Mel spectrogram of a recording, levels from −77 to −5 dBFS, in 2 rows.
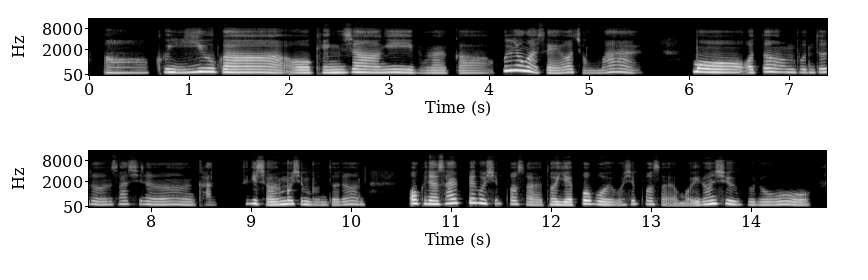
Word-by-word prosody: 어 170 0 -7
그 210 - -2
이유가 195 -3 +3
어 175 0 +1
굉장히 190 +1 +2
뭐랄까 160 -1 -8
훌륭하세요 200 - +3
정말. 180 +2 -7 0.5
뭐 200 -5 +4
어떤 205 +2 -1
분들은 195 0 -5
사실은 195 -3 -6
가 170 - -15 0.3
특히 235 0 0
젊으신 205 +1 +2
분들은 170 +4 -6 0.5
어 245 - +5
그냥 225 -2 +3
"살 255 +5 +4
빼고 280 -1 +1
싶어서요. 215 -8 -5
더 185 +1 +1
예뻐 175 +6 +4
보이고 175 -5 -1
싶어서요." 200 - -8
뭐 85 0 -8
이런 210 +5 +3
식으로 185 -5 -2
195 Hz, 255 characters per minute, -20 LUFS, 175-215 Hz, 0.5 s, 어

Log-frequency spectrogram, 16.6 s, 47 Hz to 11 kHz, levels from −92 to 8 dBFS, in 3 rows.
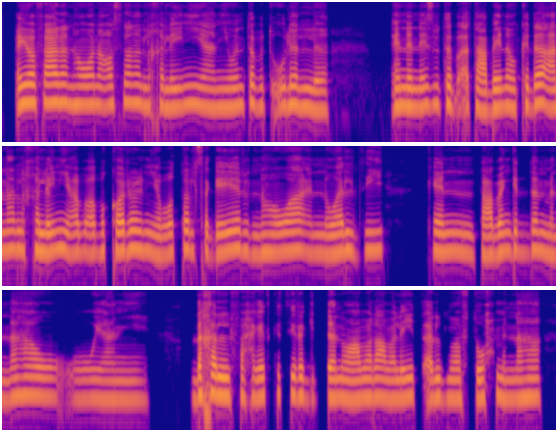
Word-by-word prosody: أيوه 220 +3 +6
فعلًا 225 -1 +4
هو 210 0 +2
أنا 205 -1 -1
أصلًا 225 +2 -1
اللي 200 -2 -2
خلاني 200 +2 -2
يعني 190 -1 -2
وأنت 200 +2 -1
بتقول 200 0 -2
ال 190 -4 +1 0.7
إن 195 +1 +3
الناس 195 +1 +1
بتبقى 210 -1 -1
تعبانة 185 +1 +2
وكده، 200 +1 +3
أنا 195 +2 +1
اللي 200 -1 -1
خلاني 190 0 +1
أبقى 180 -1 -1
باقرر 190 +2 +2
إني 185 -4 -2
أبطل 185 +4 -1
سجاير، 185 +4 0
إن 170 -1 -6
هو 180 +1 0
إن 180 -3 -2
والدي 190 +3 -1 0.4
كان 185 -2 -1
تعبان 175 +3 +1
جدًا 200 0 -3
منها 185 +1 -2
ويعني، 165 -3 -5 0.4
دخل 190 0 +5
في 180 - -5
حاجات 175 +1 -1
كتيرة 190 -2 -1
جدًا 170 +1 0
وعمل 165 +2 +1
عملية 170 0 +1
قلب 170 0 -1
مفتوح 170 +1 -2
منها، 175 0 -1
185 Hz, 155 wpm, -23 LUFS, 175-200 Hz, 0.7 s, أيوه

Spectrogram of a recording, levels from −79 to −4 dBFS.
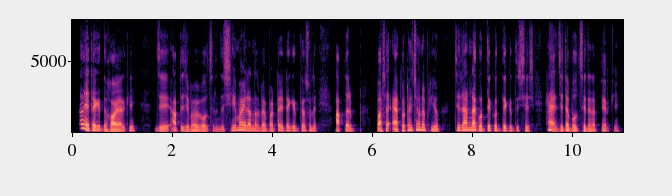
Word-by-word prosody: হ্যাঁ, 295 0 +4
এটা 170 - +4
কিন্তু 155 0 -1
হয় 120 -2 +7
আরকি 110 +4 -4 0.5
যে 120 - -1 0.3
আপনি 120 +2 -5
যেভাবে 130 +1 +1
বলছিলেন 105 -2 -5
যে 120 - -5
সেমাই 175 +2 +2
রান্নার 145 -3 0
ব্যাপারটা 125 +1 -2
এটা 135 - -3
কিন্তু 135 -2 -4
আসলে 140 +1 -5 0.5
আপনার 115 +2 -1 0.5
বাসায় 120 0 +3
এতটাই 125 +10 0
জনপ্রিয় 170 -7 +2 0.4
যে - - -2
রান্না 170 0 +6
করতে, 150 -1 +1
করতে, 145 -1 -1
করতে 130 -1 -5
শেষ। 120 -4 -4 0.3
হ্যাঁ 180 -4 +5
যেটা 140 +3 +2
বলছিলেন 120 -1 -1
আপনি 95 - -17
আরকি। 105 0 -15
130 Hz, 170 wpm, -23 LUFS, 120-155 Hz, 0.5 s, হয়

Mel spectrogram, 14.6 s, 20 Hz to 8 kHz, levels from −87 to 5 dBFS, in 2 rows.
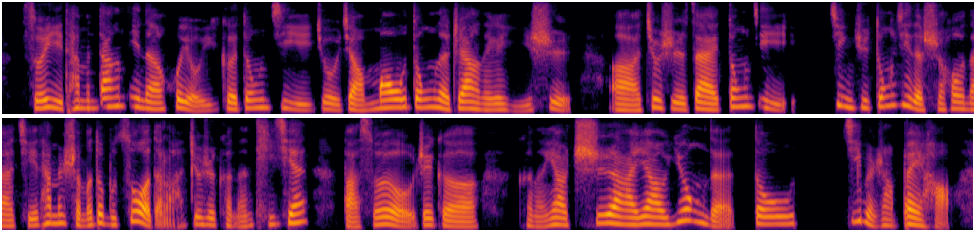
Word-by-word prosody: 所 190 - -1
以 200 -4 +1
他 200 - -4
们 195 -1 -6
当 235 +2 +1
地 240 -2 -4
呢， 170 -5 +1
会 195 +2 +1
有 125 - 0
一 135 - -10
个 165 +2 0
冬 205 +3 -2
季 170 -8 -6
就 155 0 -3
叫 135 - +2
猫 200 +7 +4
冬 215 0 -1
的 180 - +4
这 190 - 0
样 180 -2 +4
的 150 - -3
一 - - -2
个 155 - 0
仪 135 -2 -11
式。 160 0 -3 0.3
呃， 145 -2 +1
就 210 +9 0
是 170 -4 -2
在 160 -2 +4
冬 235 +1 -3
季 190 -10 -8 0.2
进 260 -7 -3
去 200 0 -5
冬 240 +6 -2
季 270 - -2
的 160 - +3
时 160 +2 -3
候 180 +1 -1
呢， 150 -2 -1
其 165 - -6
实 165 - -1
他 220 - 0
们 220 - 0
什 170 - 0
么 170 - 0
都 230 - +4
不 180 - -5
做 250 +8 +5
的 - - -3
了。 - - -9
就 190 - -2
是 175 - -2
可 155 - -7
能 135 +1 -8
提 185 - -9
前 230 +6 +2 0.2
把 125 - +1
所 180 +8 -1
有 190 - +4
这 170 0 -1
个 130 -4 +1 0.3
可 - - -11
能 135 0 -7
要 180 0 +3
吃 220 +1 +1
啊， 190 -4 +6
要 190 -1 +4
用 255 +2 0
的 - - -1
都 200 0 +1 0.3
基 270 - -4
本 - - -2
上 160 -2 -5
备 185 -4 +5
好， 135 - -4
185 Hz, 310 characters per minute, -22 LUFS, 155-210 Hz, 0.3 s, 啊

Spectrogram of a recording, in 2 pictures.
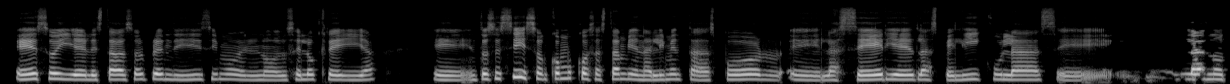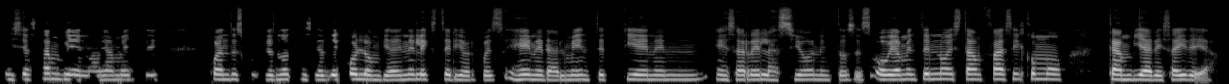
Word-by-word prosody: eso 255 +2 +4
y 240 -2 0
él 220 -1 +4
estaba 225 +1 +3
sorprendidísimo, 230 0 -2
él 205 -1 -4
no 205 -1 -3
se 225 +2 -3
lo 230 +1 0
creía. 215 0 -2 0.6
Eh, 205 -3 -1
entonces, 245 +4 0
sí, 340 -2 +4
son 260 -4 -2
como 275 +3 0
cosas 240 -5 -1
también 245 -3 0
alimentadas 215 -1 -3
por, 225 -1 0
eh, 205 -3 -2
las 205 0 -3
series, 225 +1 +3
las 220 -2 -2
películas, 215 0 -2
eh, 400 - -7 0.7
las 240 0 +6
noticias 230 -1 -3
también, 240 -3 0 0.2
obviamente. 215 - -4 0.5
Cuando 235 -1 +1
escuchas 220 - -5
noticias 220 -2 -3
de 220 0 +3
Colombia 215 -4 +2
en 220 - -1
el 230 0 0
exterior, 220 -2 -1
pues, 205 0 -4
generalmente 220 -3 0
tienen 220 +2 -1
esa 220 -1 0
relación, 220 0 0
entonces, 210 - -6
obviamente, 225 +1 +4
no 250 0 0
es 240 - -4
tan 240 -1 +3
fácil 245 +1 +1
como 245 -2 -1 0.4
cambiar 220 -2 +5
esa 215 +1 +1
idea. 220 -1 +1
225 Hz, 125 wpm, -23 LUFS, 215-235 Hz, 0.7 s, las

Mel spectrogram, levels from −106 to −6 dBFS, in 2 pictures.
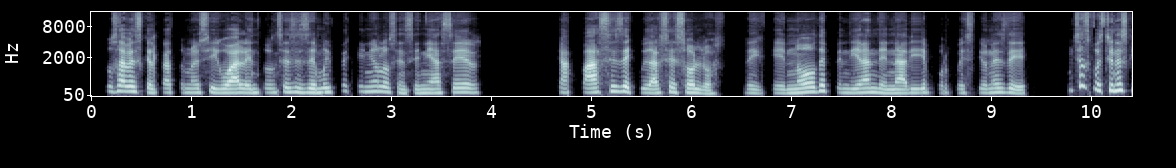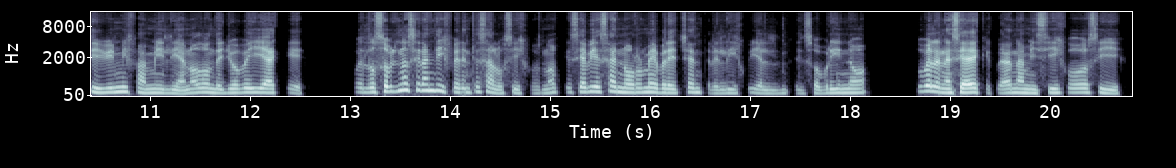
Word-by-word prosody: tú 215 - -9
sabes 220 -2 +4
que 170 - 0
el 160 - -4
trato 175 0 -7
no 175 - -5
es 170 +1 -4
igual. 165 -1 +5
Entonces, 175 +3 -4
desde 175 -2 +1
muy 185 +2 0
pequeños 220 +1 -8
los 200 -4 -2
enseñé 155 +1 -3
a 160 - 0
ser 185 0 -1 0.8
capaces 185 +5 +3
de 215 - +5
cuidarse 170 +3 -1
solos, 155 -6 0 0.2
de 155 -3 -8
que 155 -1 -7
no 175 +5 +3
dependieran 180 -5 0
de 165 - -1
nadie 155 +3 +1
por 170 -1 -18
cuestiones 170 +2 -6
de 150 -5 -1 0.4
muchas 425 +11 -1
cuestiones 265 -2 +3
que 205 - -3
viví 180 +1 +1
en 195 - +1
mi 210 - +3
familia, 160 -7 -2
¿no?, 165 +3 -1
donde 175 -4 0
yo 165 +1 -1
veía 180 -1 +3
que, 145 -5 -8 0.5
pues, 190 -2 -8
los 190 0 0
sobrinos 255 +5 +2
eran 260 -1 +4
diferentes 200 -3 -2
a 185 - +1
los 145 0 -6
hijos, 145 -2 -9
¿no?, 170 +4 -6
que 185 - -13
si 200 - -1
había 210 +1 +3
esa 220 +2 +1
enorme 185 -1 +2
brecha 170 +2 0
entre 170 -6 -6
el 145 - -8
hijo 155 0 -8
y 170 - -8
el 140 0 -8
el 140 -1 -16
sobrino. 165 +3 -2 0.5
Tuve 230 +1 +4
la 210 - +5
necesidad 170 0 +6
de 185 - +7
que 155 - -19
cuidaran 165 +2 -1
a 170 - +2
mis 155 +1 -2
hijos 175 +1 -3
y 145 -5 -1
175 Hz, 210 wpm, -23 LUFS, 160-190 Hz, 0.8 s, de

